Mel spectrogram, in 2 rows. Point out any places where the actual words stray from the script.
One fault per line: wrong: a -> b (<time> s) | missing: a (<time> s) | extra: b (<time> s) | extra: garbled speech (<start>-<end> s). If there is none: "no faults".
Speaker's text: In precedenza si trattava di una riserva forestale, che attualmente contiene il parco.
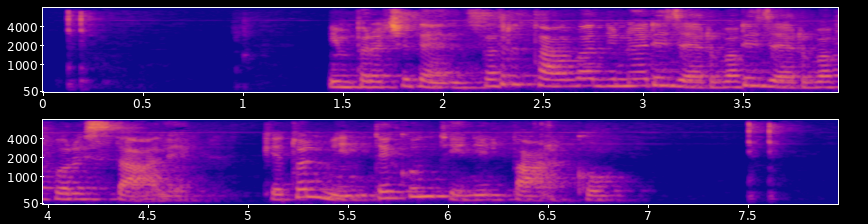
missing: si (2.3 s)
extra: riserva (3.5 s)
